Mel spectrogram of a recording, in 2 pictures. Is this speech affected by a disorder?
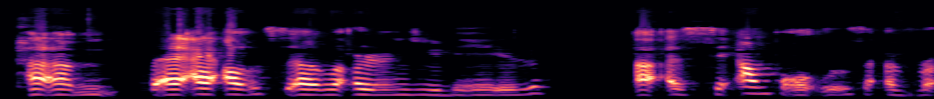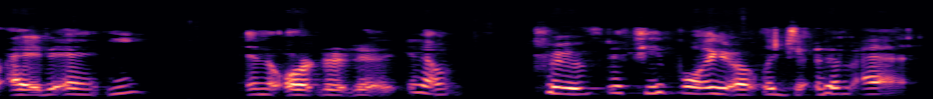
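Yes: spasmodic dysphonia; part of dystonia throughout body, onset as teenager in drama club, diagnosed in college, past Botox injections into vocal cords; vocal disorder audible in recording; voice cracking, may sound nervous, injections caused muteness for a month then very soft voice.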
